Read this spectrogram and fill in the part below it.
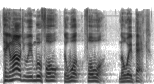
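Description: A man's voice: fairly high pitch, normal speed, a bit bright. A middle-aged man giving a keynote speech from a podium in a conference hall, speaking in simple. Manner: non-native English, simplified grammar. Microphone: podium microphone.

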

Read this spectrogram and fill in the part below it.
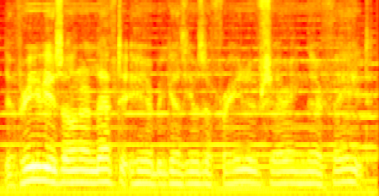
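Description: A man's voice: mid-range voice, steady tone, a little fast, music in the background, close to an everyday voice. A man voicing an old grandfather in an anime fandub, a cheeky storyteller. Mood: grave storytelling. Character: cheeky old grandfather, a grave teller of legends.

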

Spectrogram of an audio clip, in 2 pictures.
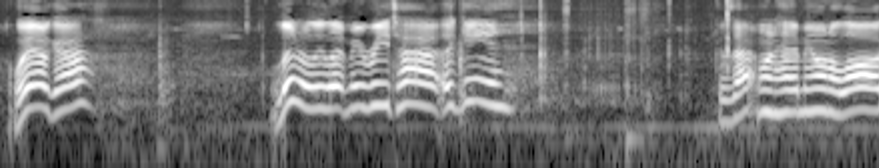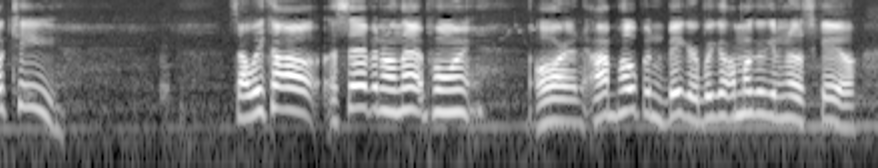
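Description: An excitable man with a Southern US accent who repeats himself, chatting casually on a fishing vlog from a small open boat. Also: very high voice, moderate pace, long pauses. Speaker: fishing vlogger. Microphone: action camera, worn or mounted nearby. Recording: outdoor action camera with background noise.

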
